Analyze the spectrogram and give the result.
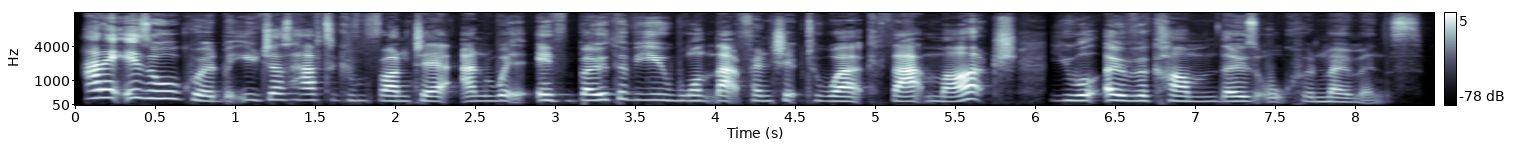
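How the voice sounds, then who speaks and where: A woman's voice: medium pitch, moderate pace, hardly any pauses. A woman hosting an advice podcast, answering listener questions in an earnest, direct and reassuring way.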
